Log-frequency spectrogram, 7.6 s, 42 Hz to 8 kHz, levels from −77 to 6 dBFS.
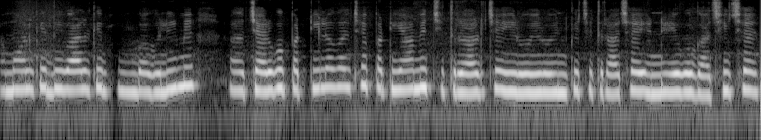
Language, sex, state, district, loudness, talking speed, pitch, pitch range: Maithili, female, Bihar, Katihar, -13 LUFS, 195 wpm, 270 Hz, 255-285 Hz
